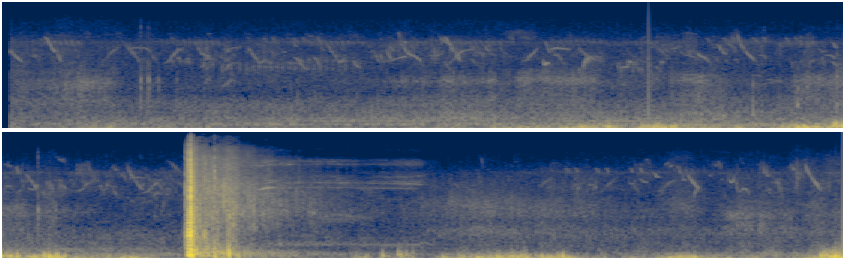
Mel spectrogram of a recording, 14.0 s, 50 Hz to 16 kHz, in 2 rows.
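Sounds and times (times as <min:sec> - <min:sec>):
small birds chirping: 0:00.1 - 0:10.7, 0:11.5 - 0:14.0
low microphone rumble: 0:10.6 - 0:14.0.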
